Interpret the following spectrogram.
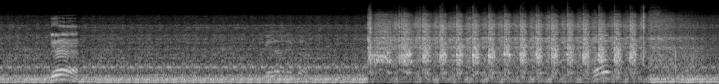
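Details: Hyundai D4CB diesel with an injector fault: a brief engine note, then steady rhythmic cranking of about three beats per second that never catches, a crank-no-start.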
